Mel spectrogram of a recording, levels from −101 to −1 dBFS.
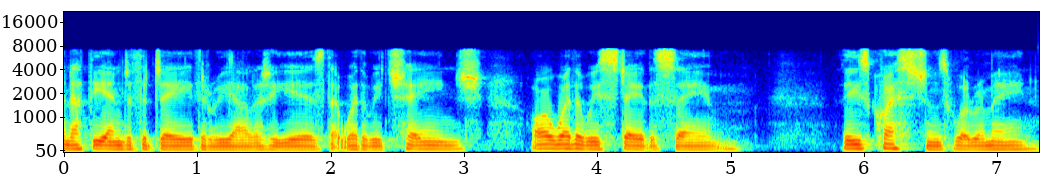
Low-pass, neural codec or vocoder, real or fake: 7.2 kHz; none; real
